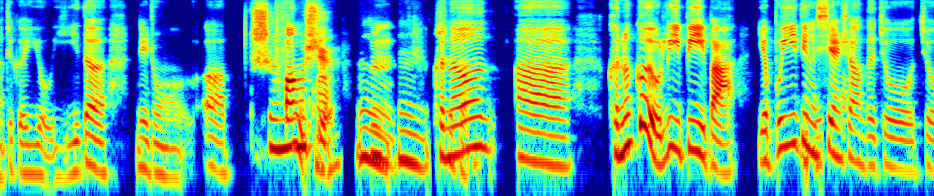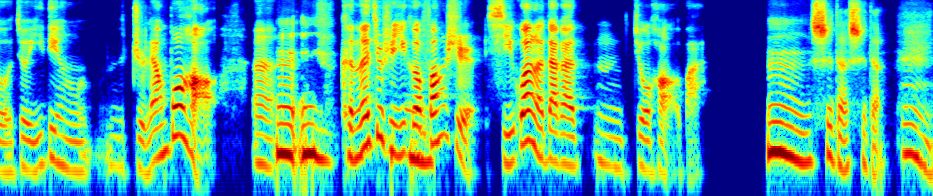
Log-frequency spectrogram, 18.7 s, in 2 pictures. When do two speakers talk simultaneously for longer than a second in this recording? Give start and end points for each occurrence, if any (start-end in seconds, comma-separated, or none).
2.7-4.7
